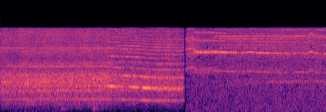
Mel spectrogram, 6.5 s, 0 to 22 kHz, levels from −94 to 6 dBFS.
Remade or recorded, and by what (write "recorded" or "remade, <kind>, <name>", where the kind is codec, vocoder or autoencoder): recorded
